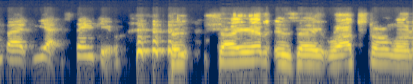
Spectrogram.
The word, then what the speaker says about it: Shyanne: So do you go, is it pronounced Shyanne? Correct.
